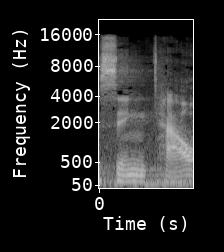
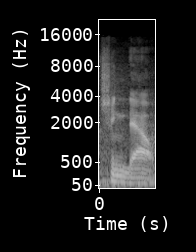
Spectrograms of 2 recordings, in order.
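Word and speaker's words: Tsingtao: go to a Chinese restaurant that says to sing Tow on it t s i n g t a o yeah Singa beer that's actually pronounced Ching da but I didn't know that before I went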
